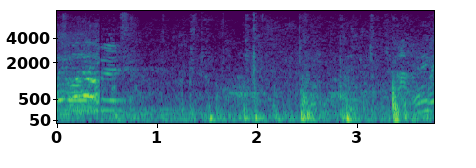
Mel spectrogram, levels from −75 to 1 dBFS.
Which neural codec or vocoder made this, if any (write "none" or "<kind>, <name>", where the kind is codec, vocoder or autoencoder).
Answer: none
